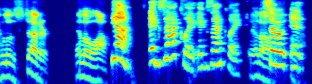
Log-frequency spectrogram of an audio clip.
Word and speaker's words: Eloah: Okay, so that little mark right there is not an accent mark, it's a break.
